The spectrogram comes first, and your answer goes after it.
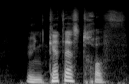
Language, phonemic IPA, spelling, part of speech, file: French, /ka.tas.tʁɔf/, catastrophe, noun / verb, Fr-catastrophe.ogg
- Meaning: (noun) catastrophe; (verb) inflection of catastropher: 1. first/third-person singular present indicative/subjunctive 2. second-person singular imperative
